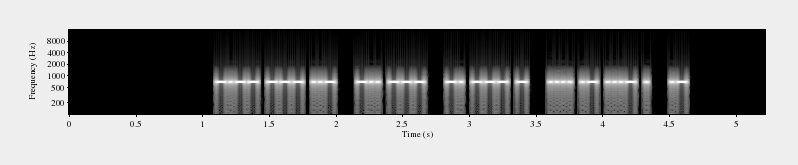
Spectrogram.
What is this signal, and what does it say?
Morse code, heard as a keyed tone, about 50 wpm, 700 Hz. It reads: YOU DO NOT HAVE A
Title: Sets of 5 Words 50wpm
